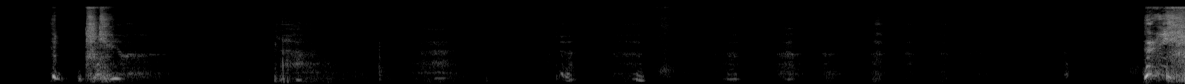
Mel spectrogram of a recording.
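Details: Two loud sharp sneezes with breathy sniffs and catches between, in an adult woman using chhinkni sneezing powder; sneeze.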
